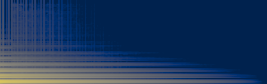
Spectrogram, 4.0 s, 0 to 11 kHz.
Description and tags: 006-JEN Pianotone -F#3
Jen Pianotone 600 was an Electronic Piano from the late 70s . VOX built a same-sounding instrument. Presets: Bass,Piano and Harpsichord. It had five octaves and no touch sensivity. I sampled the pianovoice.
Electronic-Piano, Jen-Piano, Piano, Pianotone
